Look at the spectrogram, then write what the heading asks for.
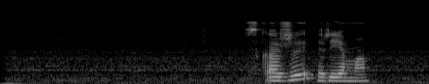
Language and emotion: Russian, neutral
